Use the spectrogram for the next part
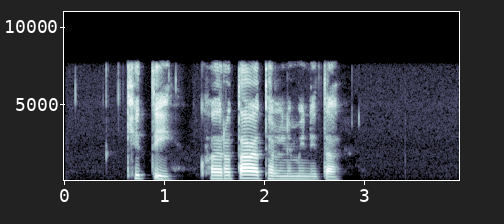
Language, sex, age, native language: Icelandic, female, 30-39, Icelandic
